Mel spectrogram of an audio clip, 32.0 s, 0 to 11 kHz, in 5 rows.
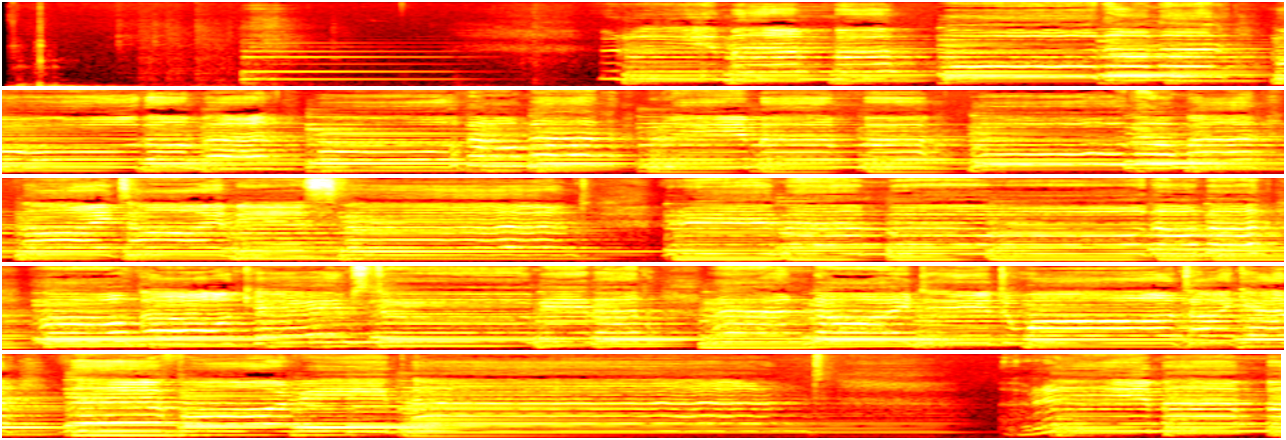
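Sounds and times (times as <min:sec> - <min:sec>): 
alto voice singing: 0:03.0 - 0:30.0, 0:30.6 - 0:32.0.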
